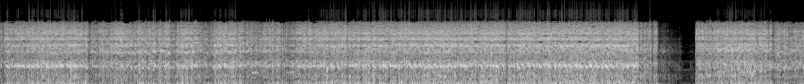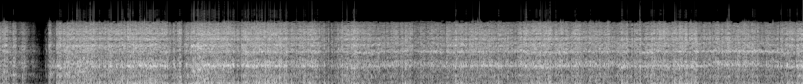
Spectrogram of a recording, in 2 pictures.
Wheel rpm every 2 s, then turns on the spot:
220, 220, 190, 120, 180, 230, 220, 220.
none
